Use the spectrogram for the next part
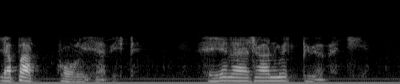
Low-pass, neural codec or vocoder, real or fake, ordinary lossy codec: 3.6 kHz; none; real; none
